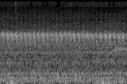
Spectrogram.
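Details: Roomba robot vacuum with recently installed cheap aftermarket brush rollers: a steady, high, fluttering squeak traced to the rollers. The fix is authentic parts specific to the model.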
